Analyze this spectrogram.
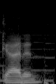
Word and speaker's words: Gaiden: I saw them do Ninja Gaiden once. That was really fun. I know it's pronounced Gaiden, but I do not care.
